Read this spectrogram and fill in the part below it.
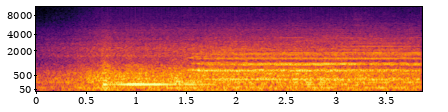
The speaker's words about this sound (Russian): Но когда поезд трогается, все-таки дверь открывают.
